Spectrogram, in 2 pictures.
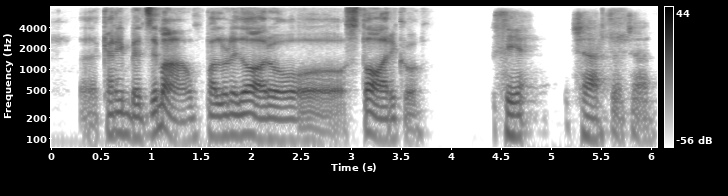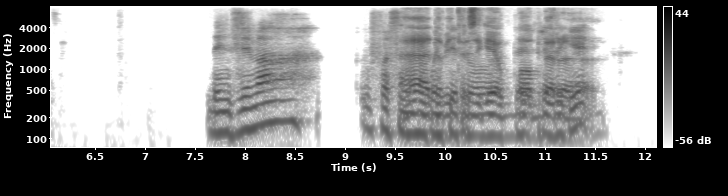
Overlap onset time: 10 s

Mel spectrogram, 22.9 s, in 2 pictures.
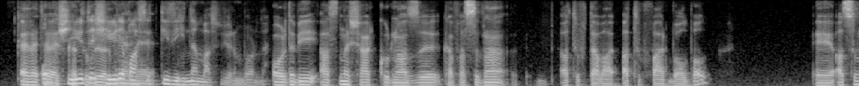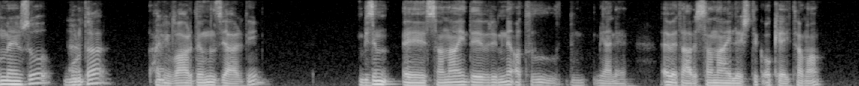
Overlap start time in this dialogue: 1 s

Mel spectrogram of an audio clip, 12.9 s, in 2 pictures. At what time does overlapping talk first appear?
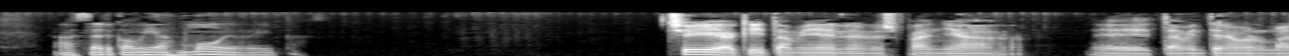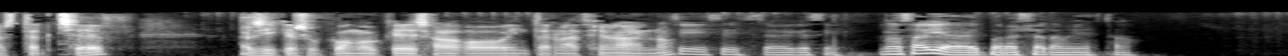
none

